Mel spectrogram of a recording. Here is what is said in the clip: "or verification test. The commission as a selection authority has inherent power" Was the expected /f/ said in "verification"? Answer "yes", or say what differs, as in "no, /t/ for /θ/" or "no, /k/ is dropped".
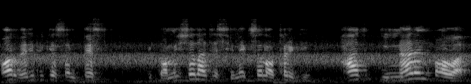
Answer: no, /p/ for /f/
